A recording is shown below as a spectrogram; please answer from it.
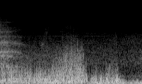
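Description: Gusty wind blows steadily outdoors, a broad low rumbling roar buffeting the microphone that dips briefly partway through before surging again.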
